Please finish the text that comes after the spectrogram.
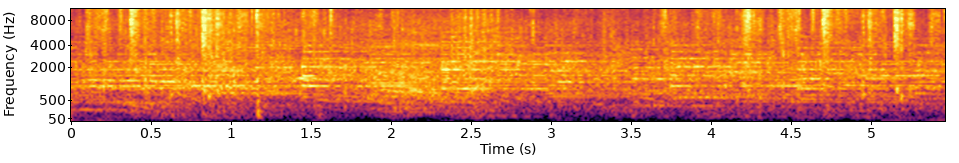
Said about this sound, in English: It's the sound of pomp and ceremony, the sound of a great big procession of horses and carriages and soldiers and people, the sound of church bells ringing and crowds cheering, the sound, my friends, of a coronation.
